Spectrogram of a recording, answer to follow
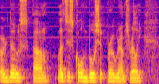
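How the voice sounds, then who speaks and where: This voice has a dark, mellow tone. It carries a Dutch accent. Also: man. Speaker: tech reviewer. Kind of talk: tutorial. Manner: casual, hesitant with many fillers.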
